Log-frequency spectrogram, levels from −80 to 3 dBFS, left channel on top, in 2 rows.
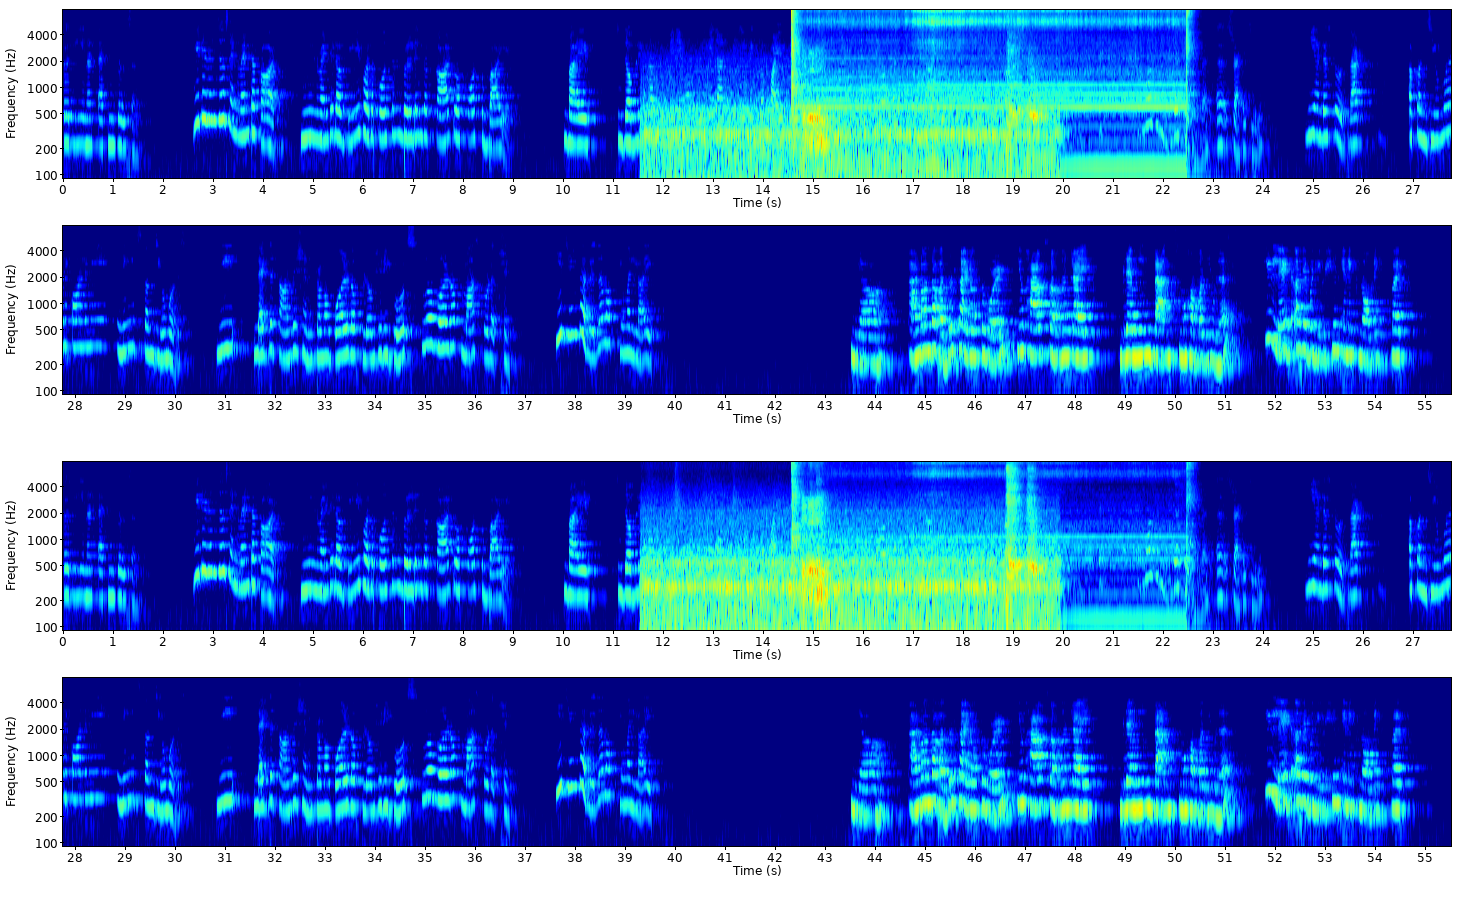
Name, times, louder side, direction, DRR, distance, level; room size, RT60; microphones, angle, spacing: voice 1, 0.0-1.5 2.6-4.2 4.7-8.9 10.0-10.5 11.1-15.4 16.2-17.7 19.0-19.2 20.7-20.8 21.5-24.0 24.8-26.4 26.9-30.3 30.8-31.2 31.6-36.7 37.6-39.6, left 1 dB, 5° left, 3 dB, 0.4 m, -47 dB
sound 1, 11.5-19.9, right 4 dB, 75° right, 0.4 m, -31 dB
sound 2, 14.6-22.9 23.6-23.8, left 9 dB, 70° left, 0.8 m, -34 dB
voice 2, 43.5-44.2 44.7-48.3 48.9-51.1 51.8-54.5, equal, 25° left, 0 dB, 1.5 m, -39 dB
13.0 x 10.5 x 2.5 m, 1.1 s
head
